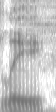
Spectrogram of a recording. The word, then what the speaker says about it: Leigh: Yeah, that's how you pronounce it, is Lee.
